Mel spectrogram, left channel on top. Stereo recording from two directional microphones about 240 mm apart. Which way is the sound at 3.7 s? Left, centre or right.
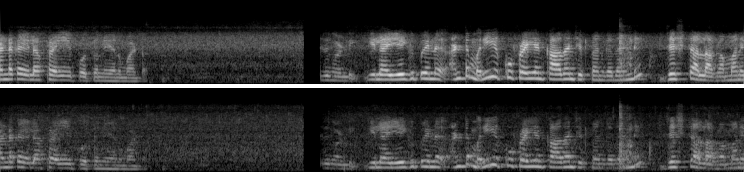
Left.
